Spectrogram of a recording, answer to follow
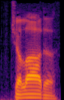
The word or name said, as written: Gelada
